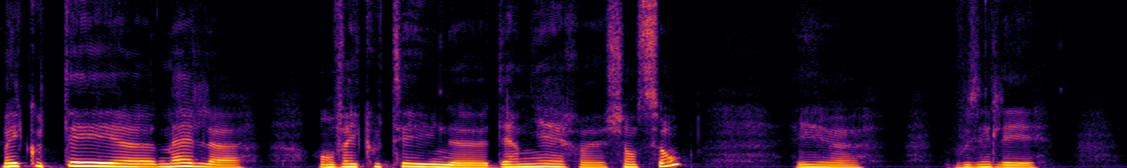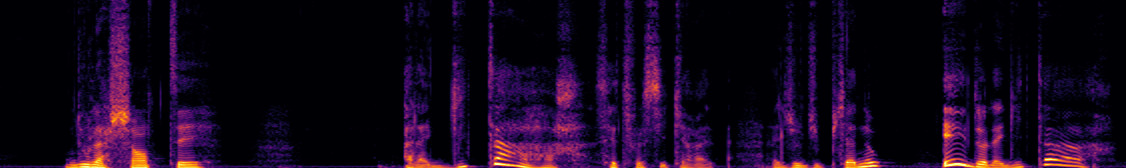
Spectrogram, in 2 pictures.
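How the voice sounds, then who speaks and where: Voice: mid-range voice, animated, unhurried, long pauses, warm tone, dry recording. A radio host interviewing a guest in a studio, giving brief prompts and announcing the next song.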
